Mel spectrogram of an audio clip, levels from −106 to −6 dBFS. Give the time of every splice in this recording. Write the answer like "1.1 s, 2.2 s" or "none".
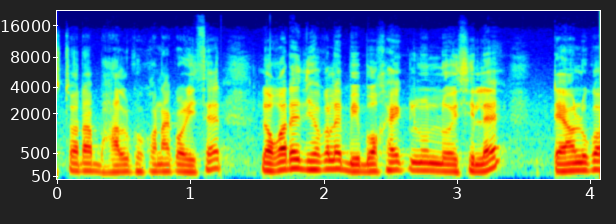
1.3 s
